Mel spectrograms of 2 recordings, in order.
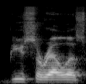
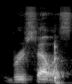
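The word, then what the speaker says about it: brucellosis: health conditions bu uh I'll always pronounce it bucellis which is a disease that can spread to yeah brelis that's it U spread to cattle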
